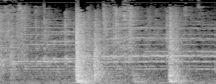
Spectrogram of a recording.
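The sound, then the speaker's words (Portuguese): A heavy metal jail cell door is closed again by a jailer, slamming shut with two solid clanks about a second apart, each leaving a brief metallic ring, fairly loud with no voices. “Abra a cela, carcereiro! Sim, seu doutor. Hum. Agora feche novamente a porta.”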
